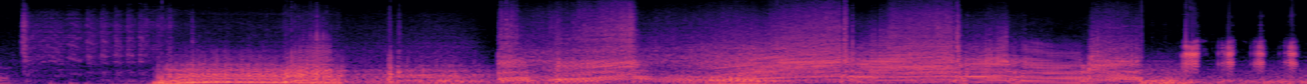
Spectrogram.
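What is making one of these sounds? A powerful car engine roars and rumbles loudly.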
